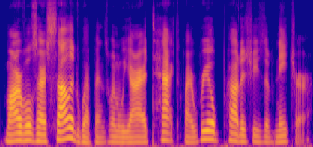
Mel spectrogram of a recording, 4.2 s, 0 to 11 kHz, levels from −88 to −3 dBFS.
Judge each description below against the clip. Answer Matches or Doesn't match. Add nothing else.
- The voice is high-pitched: Doesn't match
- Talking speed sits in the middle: Matches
